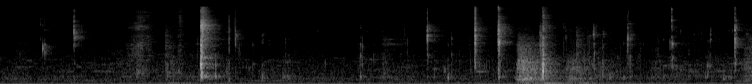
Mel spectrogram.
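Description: Close-miked mouth sounds of eating fufu with bitter leaf soup by hand: wet smacking and chewing with scattered sharp smacks, the loudest about two seconds in and a cluster around five seconds.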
